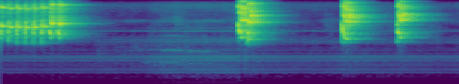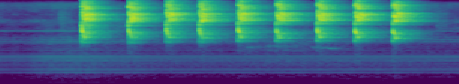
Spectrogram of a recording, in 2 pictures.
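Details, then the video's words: Lovebird kept outside a cage, giving harsh, buzzy chattering bursts: a long rattle, then single spaced notes, then about ten quick bursts in a rapid run near the end, over a faint low room hum. "Kicau lovebird tanpa kandang"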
